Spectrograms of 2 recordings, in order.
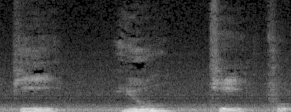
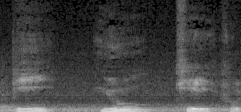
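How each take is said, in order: No difference in how they are said.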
